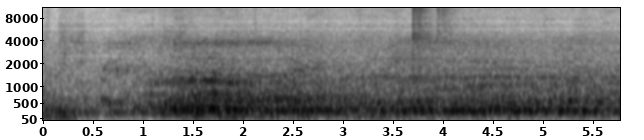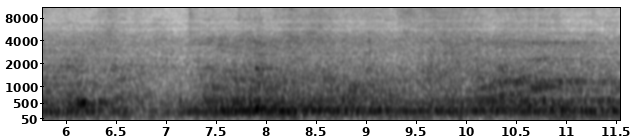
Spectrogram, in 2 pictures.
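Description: A choir of young women sings together in a large echoing hall.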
